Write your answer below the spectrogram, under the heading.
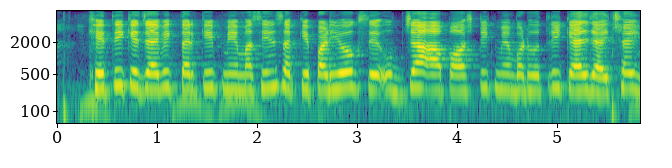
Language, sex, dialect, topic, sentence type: Magahi, male, Western, agriculture, statement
